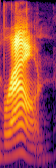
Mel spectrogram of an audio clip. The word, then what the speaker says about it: Braun: I understand now we're pronouncing it Brown. It was Braun when he was at Kansas, so I'm doing the in between there.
